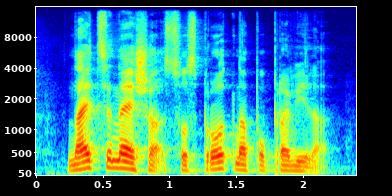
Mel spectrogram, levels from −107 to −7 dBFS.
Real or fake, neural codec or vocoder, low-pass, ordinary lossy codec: real; none; 14.4 kHz; AAC, 96 kbps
